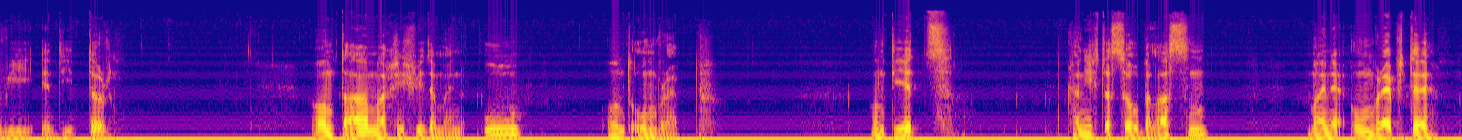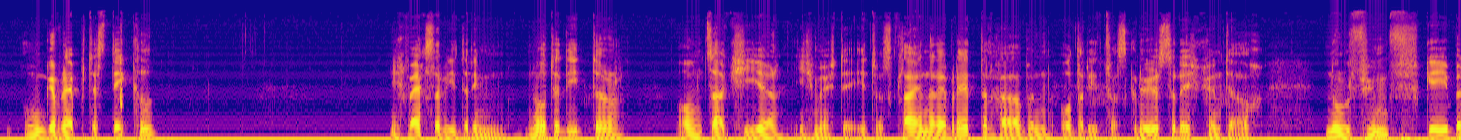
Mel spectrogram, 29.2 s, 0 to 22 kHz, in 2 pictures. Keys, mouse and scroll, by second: 19.1 click, 22.5 click.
